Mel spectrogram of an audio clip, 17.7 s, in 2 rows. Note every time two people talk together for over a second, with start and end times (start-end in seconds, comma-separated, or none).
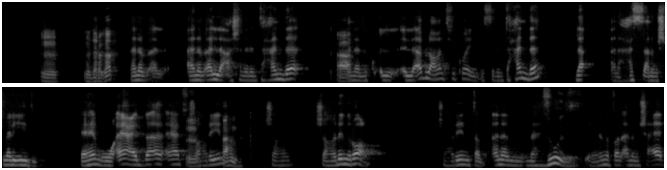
none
